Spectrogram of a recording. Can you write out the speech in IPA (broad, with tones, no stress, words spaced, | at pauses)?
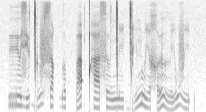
rʲɯ˨zʲɯ˩˥ɡ͡ǀɯ˩˥v sɯ˨q ɡʊ˨pːa˩˥ʔǃʰa˨ sɯ˨ŋ͡ǀi˨ɡ͡ǀi˩˥nwi˨ χɯ˩˥lːi˩˥wvi˨ʔ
